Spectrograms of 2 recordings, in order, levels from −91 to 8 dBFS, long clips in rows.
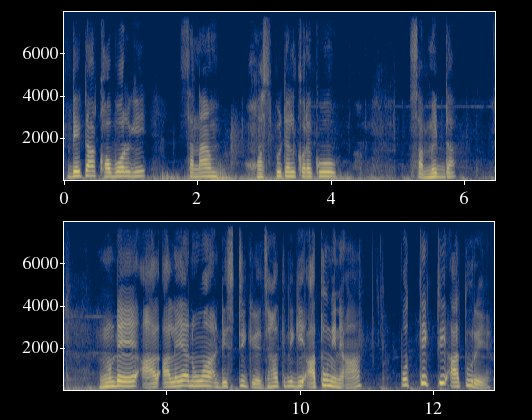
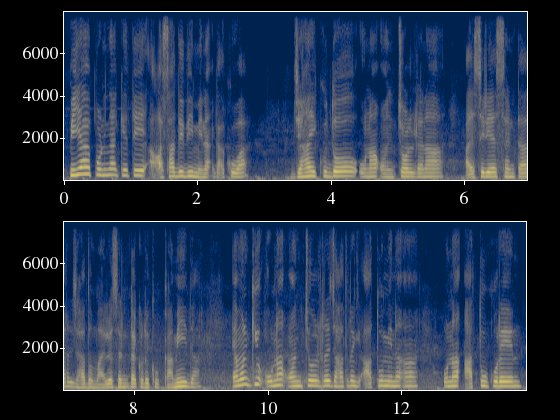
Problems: constant background noise, continuous background conversations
